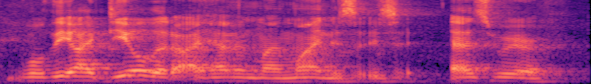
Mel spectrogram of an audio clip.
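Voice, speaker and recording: Very gravelly man in a roomy space. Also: medium pitch, fairly even intonation, brisk, noisy background. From South Africa. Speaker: co-host. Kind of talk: casual, philosophical chat. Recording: roomy echo on voice.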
